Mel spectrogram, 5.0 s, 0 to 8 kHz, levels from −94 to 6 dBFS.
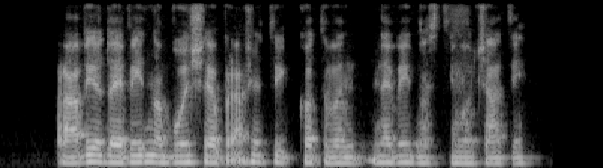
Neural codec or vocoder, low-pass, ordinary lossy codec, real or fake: codec, 16 kHz, 8 kbps, FunCodec, trained on Chinese and English, 25 frames a second; 7.2 kHz; none; fake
